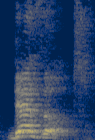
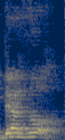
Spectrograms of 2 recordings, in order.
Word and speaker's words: desert: there is a stress then so its pronunciation is Desert area which is covered with sand and where very little water is found and very few plants are grown for example Somalia is mostly desert so it's a noun its second pronunciation is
